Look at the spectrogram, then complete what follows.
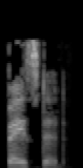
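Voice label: "basted", British English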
